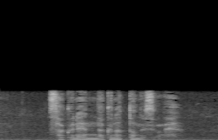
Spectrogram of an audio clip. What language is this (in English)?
Japanese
